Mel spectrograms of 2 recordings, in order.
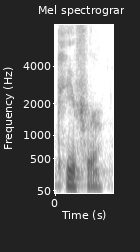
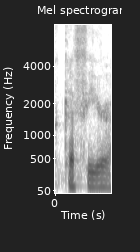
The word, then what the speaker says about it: kefir: uh milk here some milk kefir or cafir however you want to pronounce it a little uh couple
